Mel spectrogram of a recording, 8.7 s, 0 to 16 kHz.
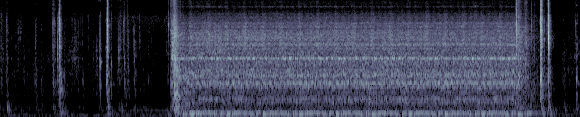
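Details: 1975 Mercedes 280SL with D-Jetronic injection, first start attempt in over a year of restoration, fuel tank not yet hooked up: about five seconds of steady starter cranking, roughly four beats a second, never fires; cranks, no start.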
